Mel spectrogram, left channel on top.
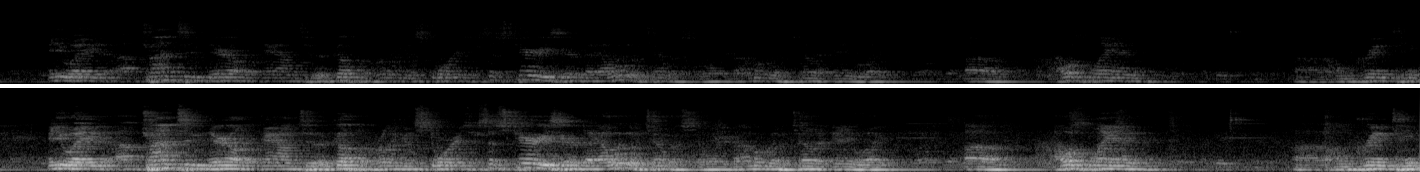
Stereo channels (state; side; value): quieter; left; 18.2 dB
